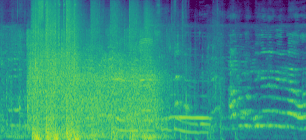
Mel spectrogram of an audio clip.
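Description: Gunfire from a SCAR rifle in a video game, a dense loud burst of rapid shots early on that gives way to game effects and tonal sounds, with a voice speaking over it.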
